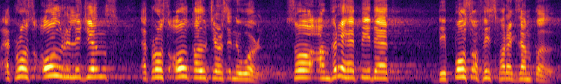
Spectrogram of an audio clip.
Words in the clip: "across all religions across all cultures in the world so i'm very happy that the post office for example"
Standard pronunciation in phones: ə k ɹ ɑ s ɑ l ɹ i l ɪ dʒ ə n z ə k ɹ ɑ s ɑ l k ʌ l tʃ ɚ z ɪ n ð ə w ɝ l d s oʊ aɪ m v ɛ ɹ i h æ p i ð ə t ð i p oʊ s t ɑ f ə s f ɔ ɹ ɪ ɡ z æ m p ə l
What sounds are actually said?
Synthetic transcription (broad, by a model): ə k ɹ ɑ s ɑ l ɹ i l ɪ dʒ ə n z ə k ɹ ɑ s ɑ l k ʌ l tʃ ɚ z ɪ n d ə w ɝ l d s oʊ aɪ m v ɛ ɹ i h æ p i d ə t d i p oʊ s t ɑ f ə s f ɔ ɹ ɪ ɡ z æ m p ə l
